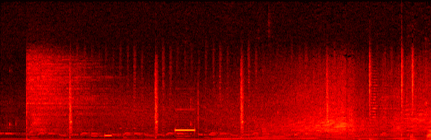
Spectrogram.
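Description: A car in the mobile drifting game Deriva Max Pro revs continuously with a steady engine drone and intermittent tire squeals as it slides through corners, alone without talk.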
